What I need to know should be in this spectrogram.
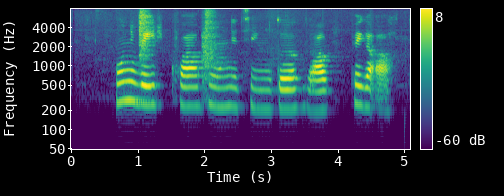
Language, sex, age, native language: Icelandic, female, 11, Icelandic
